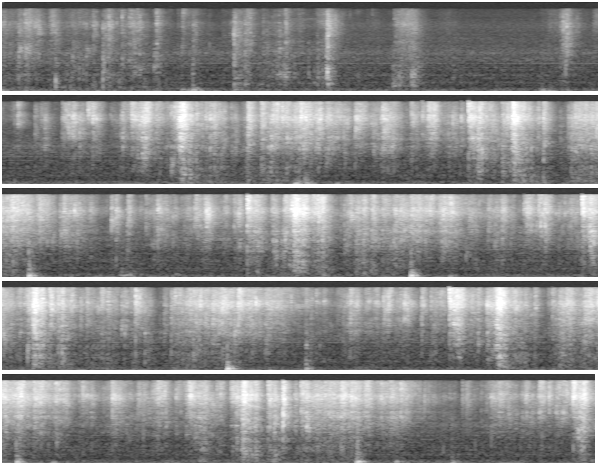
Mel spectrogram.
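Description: Trading cards slide and tap against each other as they are handled.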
